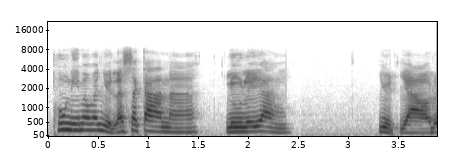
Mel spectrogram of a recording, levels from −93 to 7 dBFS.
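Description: At 1.31 s a packet arrived late and the jitter buffer ran dry, so the receiver held the last sound for about 68 ms until 1.41 s, a short stall heard as a slightly buzzy hold with nothing lost. From 1.42 to 1.47 s a short concealed packet loss follows: roughly 40 ms never reached the decoder, and the gap was patched by extending the preceding sound, giving a brief smear as playback jumps about 20 ms ahead. Between 2.39 and 2.54 s one channel drops out, likely from one stereo channel being lost before the mono sum, so the level falls abruptly by about 6 dB and then recovers.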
